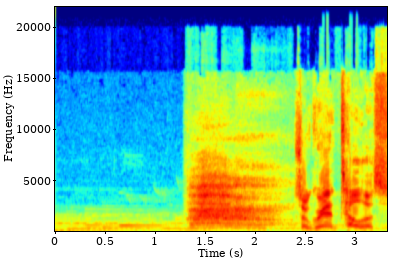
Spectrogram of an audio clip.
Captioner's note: heavy exhale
